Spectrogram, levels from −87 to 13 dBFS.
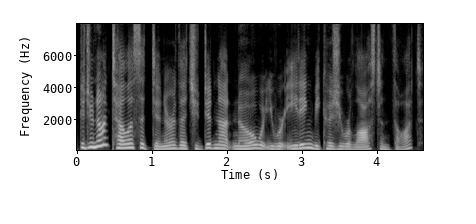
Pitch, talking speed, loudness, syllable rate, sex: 195 Hz, 285 wpm, -19 LUFS, 6.1 syllables/s, female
